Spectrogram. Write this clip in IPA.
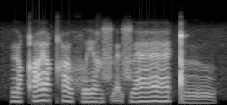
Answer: ø qʼ æ qʰ ɵ χʷ e ʁ sʷ æ̰ sʷ æː ǃ ɵ ʊ̯

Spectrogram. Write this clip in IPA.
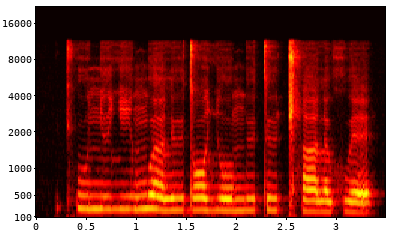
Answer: cʰ u ɲ ɨ ʎ i ŋʷ ɐ l ɨ d ɔ ʎ o ŋ ɨ t ɨ ǁʰ a l ɐ xʷ ɛ

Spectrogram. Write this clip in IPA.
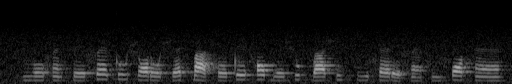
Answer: j o˧ f ɛ̃˧ k͡p e˧ f ɛ˦ t u˦ ʃ ɔ˧ ɾ o˨ ʃ ɛ˨˦ k͡p a˦˨ s o˧ t e˦ h ɔ˦ b e˧ ʃ u˦ ɡ͡b a˧ ʃ i˦ k͡p i˧ s ɛ˧ ɾ e˨ f ɛ̃˧ f i˧ f ɔ˦ s ɛ̃˧

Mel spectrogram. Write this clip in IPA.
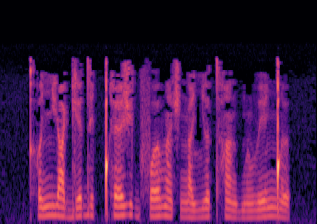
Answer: kʰ ʌ ɲ j a ɡʲ ɛ d e ǃʰ ɛ ʒ e ɡ f ʌ ð ã ʃ ŋ a ʎ ə tʰ ã ɡ b ə̃ β e ŋ͡ǃ ə

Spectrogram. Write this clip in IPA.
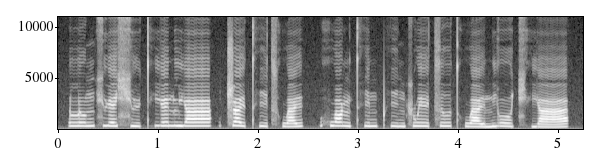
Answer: l ɤ˧˥ ŋ ɕ ɥ ɛ˧˥ ɕ y˨˩ t̪ʰ j ɛ˥ n l j ä˥ | ʈ͡ʂ a˥˩ ɪ̯ t̪ʰ i˨˩ t͡sʰ w a˦ ɪ̯ | x w ɑ˥˩ ŋ t̪ʰ i˧˥ n pʰ i˨˩ ŋ ʂ w e˥˩ ɪ̯ t͡s ɹ̩˥ t̪ʰ w a˨˩ ɪ̯ n̪ j o˥˩ ʊ̯ t͡ɕʰ j ä˨˩˦

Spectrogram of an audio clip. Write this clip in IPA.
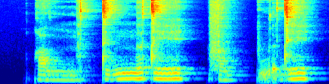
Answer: qʷ ɐ w nː ə̤ tː ɪ nː ə t e | f ɐ w pː ṵ ɾ ə̰ d e

